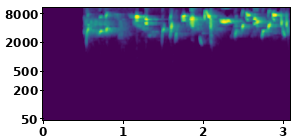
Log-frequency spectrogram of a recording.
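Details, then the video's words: Balkan goldfinch, Carduelis carduelis balcanica, singing a standard training song from goldfinch song championships: after a brief silence, a dense, fast stream of high twittering, tinkling and buzzy trilled notes continues without pause. "goldfinch song - World Championship"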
